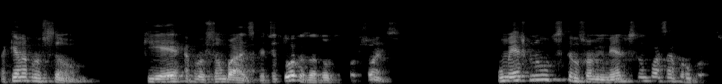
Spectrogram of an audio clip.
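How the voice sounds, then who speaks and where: A man speaks at a fairly high pitch with very wide pitch swings and big swings in loudness, in a dark, mellow tone. His pace is fairly quick, broken by long, frequent pauses. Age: 60s. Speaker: journalism professor. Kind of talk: interview testimony.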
